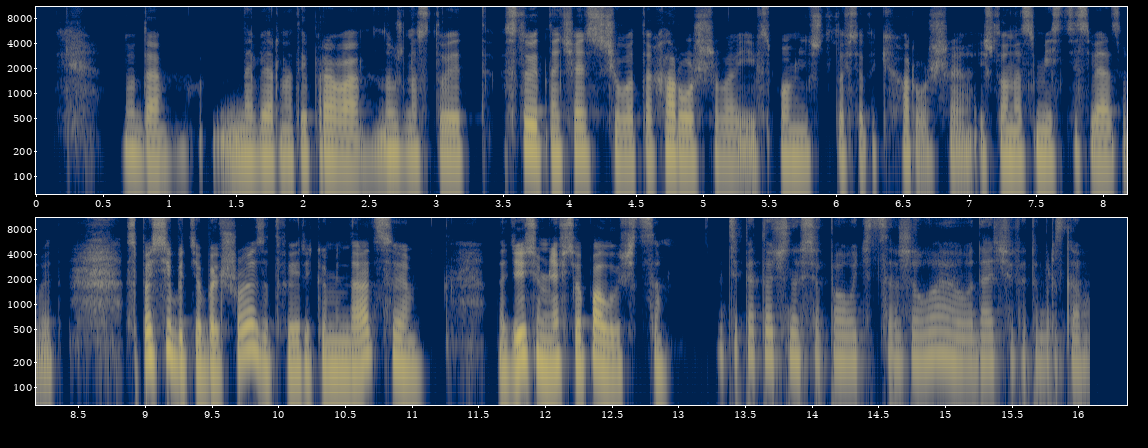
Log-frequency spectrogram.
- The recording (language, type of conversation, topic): Russian, advice, Как мне правильно дистанцироваться от токсичного друга?
- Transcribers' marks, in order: none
